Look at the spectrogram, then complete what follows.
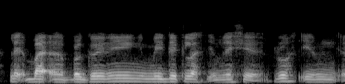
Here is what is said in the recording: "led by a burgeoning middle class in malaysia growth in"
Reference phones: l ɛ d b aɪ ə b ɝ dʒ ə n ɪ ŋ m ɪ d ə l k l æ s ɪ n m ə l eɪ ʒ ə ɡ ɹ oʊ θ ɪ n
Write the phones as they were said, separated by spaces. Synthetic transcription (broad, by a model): l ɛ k b aɪ ə b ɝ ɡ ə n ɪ ŋ m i d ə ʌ k l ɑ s ɪ n m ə l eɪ ʃ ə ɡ ɹ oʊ s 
